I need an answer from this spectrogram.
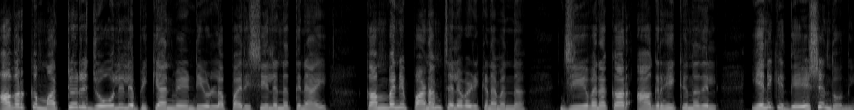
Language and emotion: Malayalam, angry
